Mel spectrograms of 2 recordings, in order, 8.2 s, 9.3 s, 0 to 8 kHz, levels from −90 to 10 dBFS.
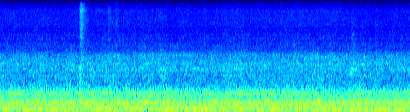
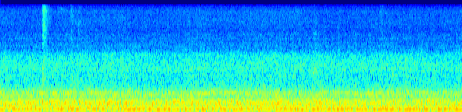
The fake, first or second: first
